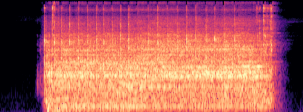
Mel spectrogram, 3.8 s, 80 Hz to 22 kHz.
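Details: Husqvarna 130 chainsaw revving hard with a loud harsh metallic rattle over its high buzz, run with clutch, drum, bar and chain removed; sounded the same, so not the clutch or drum bearing.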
